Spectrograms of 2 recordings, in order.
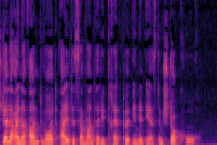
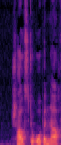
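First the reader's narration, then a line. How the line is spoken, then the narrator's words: Plain. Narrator (German): fragte Joel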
